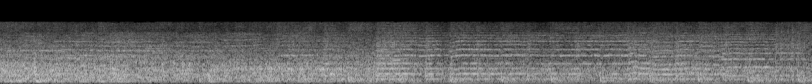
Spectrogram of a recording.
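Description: A train arrives at a crowded railway station in Calcutta with a loud, continuous rolling rumble of wheels and carriages. Steady ringing metallic tones run over the rumble throughout.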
